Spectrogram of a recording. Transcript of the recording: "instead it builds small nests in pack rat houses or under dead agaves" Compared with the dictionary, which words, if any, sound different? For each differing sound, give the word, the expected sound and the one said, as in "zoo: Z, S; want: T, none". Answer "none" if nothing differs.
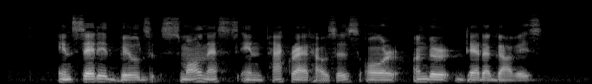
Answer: none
